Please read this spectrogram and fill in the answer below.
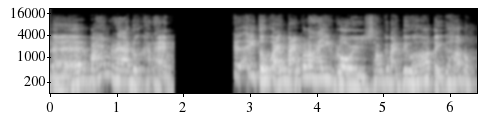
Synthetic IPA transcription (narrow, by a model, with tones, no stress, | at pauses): ɗe˧˩˨ɓaː˨˦nzaː˧ɗɨ˨˩ək̚xa˦˥k̟̚haː˨˩ŋ | kaː˨˦jʔi˨˦t̪ɨ˨˧˨ku˧˩˦ɓa̰ː˧˨nɓa̰ː˧˨nkɔ˨˦lɔ˨˦ɦa˧jzo˨˩jsɔ˧wŋ͡mkaː˨˦jɓa̰ː˧˨nt̪i˧əwɔ˦˥t̪ḭ˧˨əŋkaː˨˦jɦe˦˥t̚lu˧ŋ͡m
